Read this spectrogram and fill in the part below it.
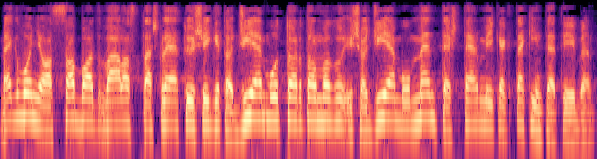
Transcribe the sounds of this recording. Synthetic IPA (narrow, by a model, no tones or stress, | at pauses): mʔɛɡʋo̞ɲjɒːsɒbɒd̪ʋaːlɒst̪aːʃlɛɦɛt̪øːʃeːɡeːt̪ɒd͡ʒiːɛmoːt̪ːɒrt̪ɒlmɒzoːʔeːʃɒd͡ʒiɛmːoːmɛnt̪ɛʃt̪ɛrmeːkɛkt̪ɛkint̪ɛt̪ḛːbɛ̰n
